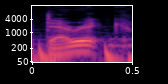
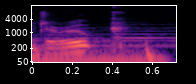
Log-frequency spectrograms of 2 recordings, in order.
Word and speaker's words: Daruk: what it is, um they often think that my dog is called Derek rather than Daruk. So no matter how many times I pronounce it Daruk, um they end up calling him Derek.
